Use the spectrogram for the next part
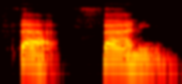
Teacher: Tha is pronounced with the tip of the tongue slightly coming outside to touch the edges of your upper incisors.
